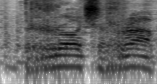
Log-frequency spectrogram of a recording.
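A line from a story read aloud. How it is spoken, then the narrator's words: Booming. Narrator (Russian): прогремел Болло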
